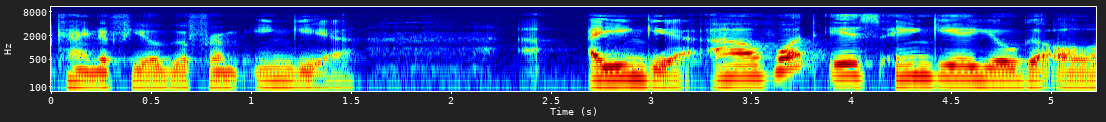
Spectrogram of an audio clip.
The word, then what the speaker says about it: Iyengar: Did I pronounce Nearly. correctly? Iyengar Iyengar. yoga. Iyengar yoga.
